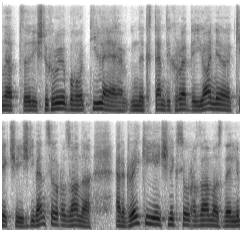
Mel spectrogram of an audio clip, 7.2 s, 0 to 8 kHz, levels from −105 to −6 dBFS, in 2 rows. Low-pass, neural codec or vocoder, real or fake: 7.2 kHz; codec, 16 kHz in and 24 kHz out, 0.6 kbps, FocalCodec, streaming, 4096 codes; fake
